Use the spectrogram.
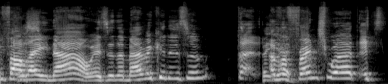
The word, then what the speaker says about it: valet: they're saying it right because it's a French word you shouldn't say the T on the end we're the one saying it wrong but we're not saying it wrong we're then to say valet now is an americanism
